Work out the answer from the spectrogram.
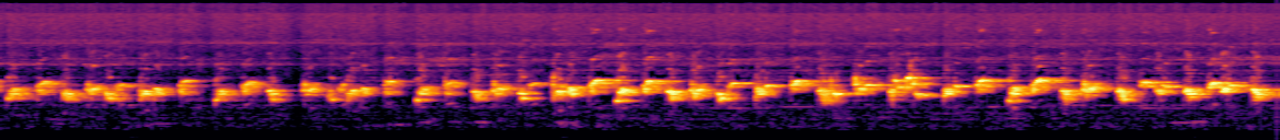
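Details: Trucukan, the yellow-vented bulbul, singing as a lure to set other bulbuls singing: rapid, continuous bubbly phrases of short liquid notes alternating higher and lower, flowing without pause for the whole stretch.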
